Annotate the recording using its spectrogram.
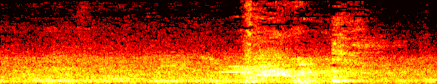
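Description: A person coughing about a second in, a short rough burst with a sharper hack at its end.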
